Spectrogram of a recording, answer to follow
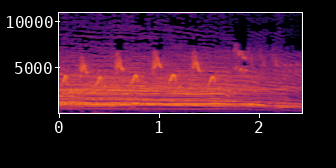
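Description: A sustained chord of many tones, slowly sinking in pitch as it fades, with small high chirps repeating on top: a musical sound effect or stinger.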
